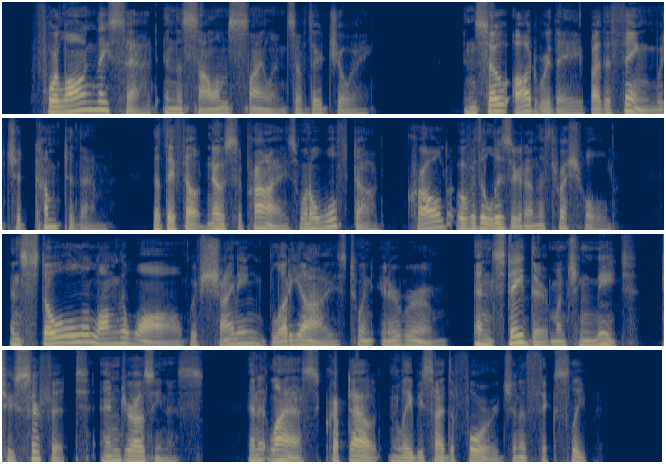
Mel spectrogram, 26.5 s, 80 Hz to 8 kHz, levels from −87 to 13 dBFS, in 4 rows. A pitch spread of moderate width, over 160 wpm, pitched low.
No: wide, 5.8 semitones; average, 170 wpm; low, 115 Hz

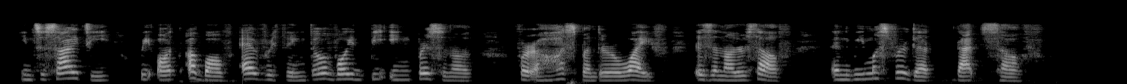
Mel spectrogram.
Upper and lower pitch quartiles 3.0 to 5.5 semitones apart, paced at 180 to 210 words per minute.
No: average, 4.6 semitones; average, 140 wpm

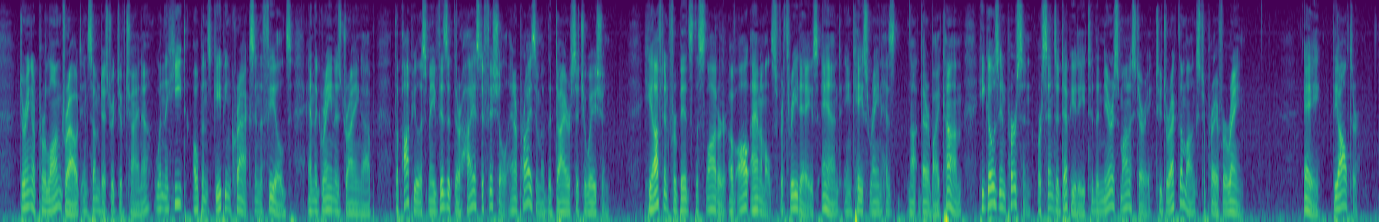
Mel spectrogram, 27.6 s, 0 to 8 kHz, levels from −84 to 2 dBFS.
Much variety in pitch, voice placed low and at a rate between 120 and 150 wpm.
No: wide, 5.8 semitones; low, 100 Hz; average, 175 wpm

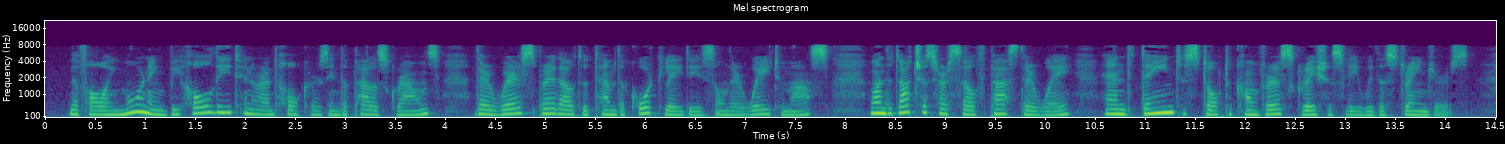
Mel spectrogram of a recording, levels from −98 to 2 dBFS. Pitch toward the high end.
No: medium, 175 Hz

